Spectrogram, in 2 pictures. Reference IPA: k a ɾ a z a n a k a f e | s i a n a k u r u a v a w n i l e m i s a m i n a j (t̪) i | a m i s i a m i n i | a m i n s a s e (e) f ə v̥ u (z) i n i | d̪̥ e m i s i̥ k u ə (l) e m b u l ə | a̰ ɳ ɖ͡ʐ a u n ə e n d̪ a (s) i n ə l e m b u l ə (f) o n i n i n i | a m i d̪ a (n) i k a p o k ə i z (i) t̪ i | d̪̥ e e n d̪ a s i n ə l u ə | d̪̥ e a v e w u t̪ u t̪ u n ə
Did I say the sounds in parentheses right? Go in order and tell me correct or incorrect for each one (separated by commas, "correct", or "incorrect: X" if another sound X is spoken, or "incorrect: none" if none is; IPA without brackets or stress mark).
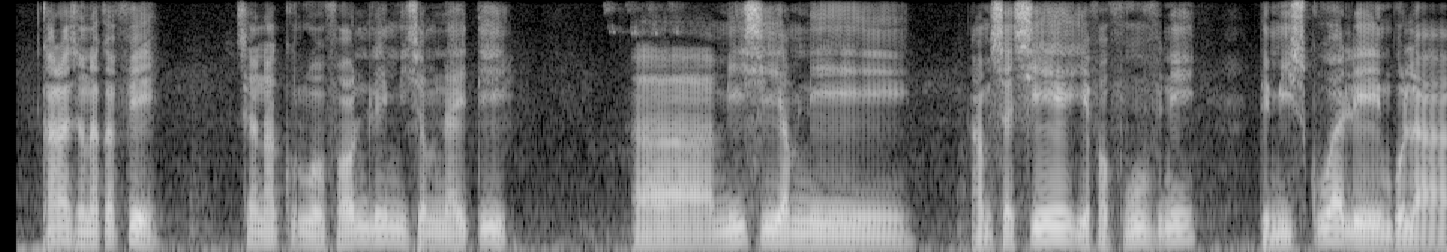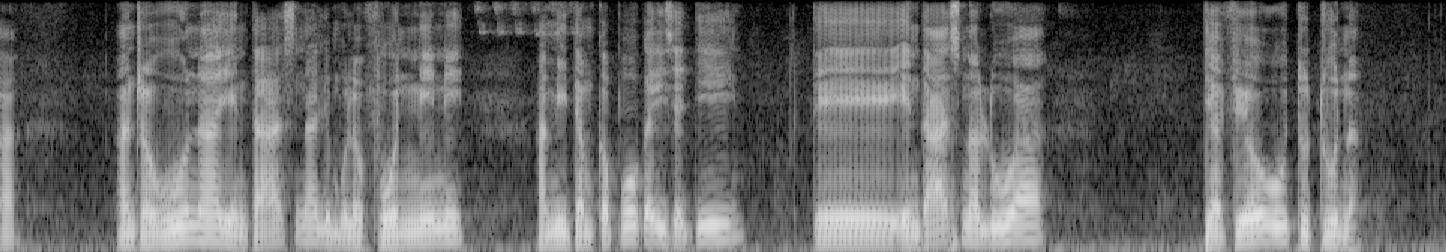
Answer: correct, correct, incorrect: v, correct, correct, incorrect: v, incorrect: m, incorrect: a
